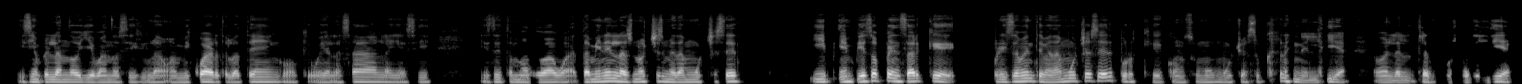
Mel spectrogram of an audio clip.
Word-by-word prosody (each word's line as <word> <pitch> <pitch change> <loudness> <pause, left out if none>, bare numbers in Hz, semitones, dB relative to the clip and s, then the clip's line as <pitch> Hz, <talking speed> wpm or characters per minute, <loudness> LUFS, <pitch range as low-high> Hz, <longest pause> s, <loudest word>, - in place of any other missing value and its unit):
y - - -12
siempre 115 -1 -1
la 115 - +4
ando 110 -1 +1
llevando 105 -1 0
así 105 +1 -9
q 100 - -12
no 105 0 -5
a 100 - -5
mi 100 0 -6
cuarto 110 +1 +6
la 105 - 0
tengo, 115 0 -3
que - - -14
voy - - -5
a 100 - -4
la 110 - -6
sala 115 0 -2
y 105 0 -7
así, 110 0 -10 0.5
y - - -13
estoy 115 +2 -5
tomando 110 0 -1
agua. 110 0 0
También 120 +3 +4
en 140 -1 +5
las 120 -2 +5
noches 125 +2 -1
me 115 -2 +1
da 110 0 +2
mucha 110 +1 -6
sed, 135 +4 +4 0.7
y 125 +1 -2
em 125 - -9
empiezo 130 +5 +5
a - - -10
pensar 135 0 +6
que, 140 - +2 0.3
precisamente, 130 +5 +1
me 110 - -1
da 110 +2 -1
mucha 145 +4 +1
sed 165 +2 +4
porque 120 -5 -6
consumo 100 +2 -10
mucho 105 -2 -8
azúcar - - -11 0.2
en 120 -4 -4
el 95 0 -8
día, 130 -1 -3 0.2
o 100 - -4
en 95 -1 -3
el 95 -1 -4
transcurso 105 +2 -4
del 395 - -11
día. - - +1
115 Hz, 220 wpm, -22 LUFS, 105-125 Hz, 0.7 s, cuarto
